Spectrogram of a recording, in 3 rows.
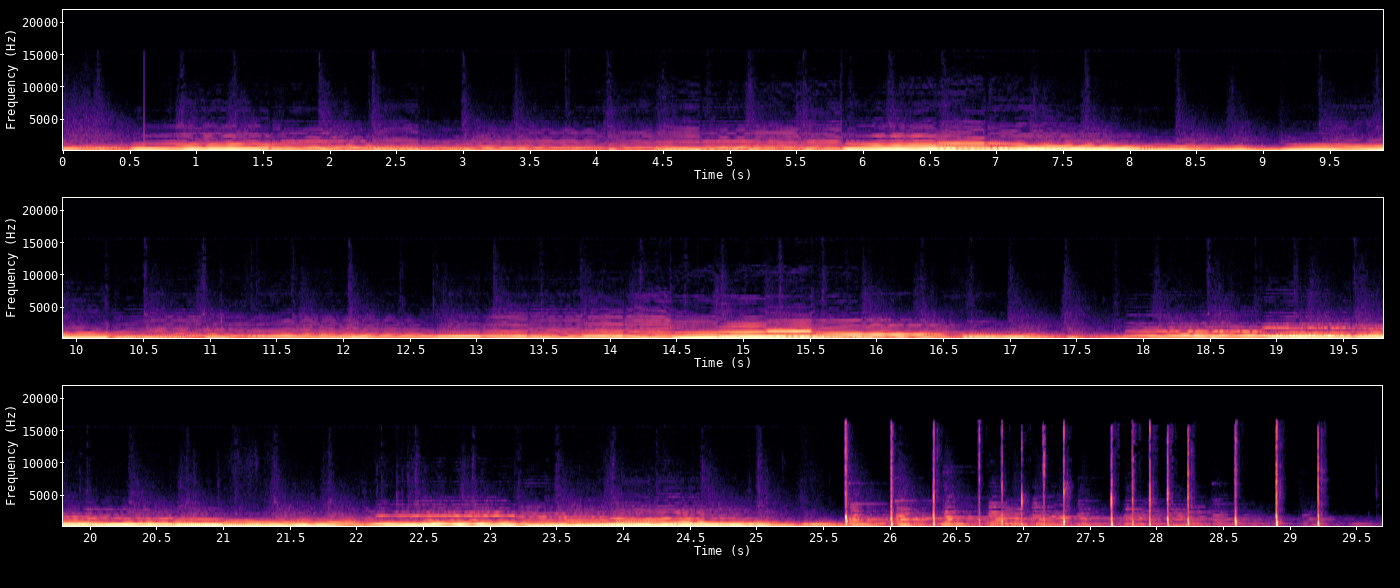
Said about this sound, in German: Ein Welthit, der Walzer Nummer 2 von Dmitri Dmitrievich Shostakovich, einer der wichtigsten Komponisten des 20. Jahrhunderts.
